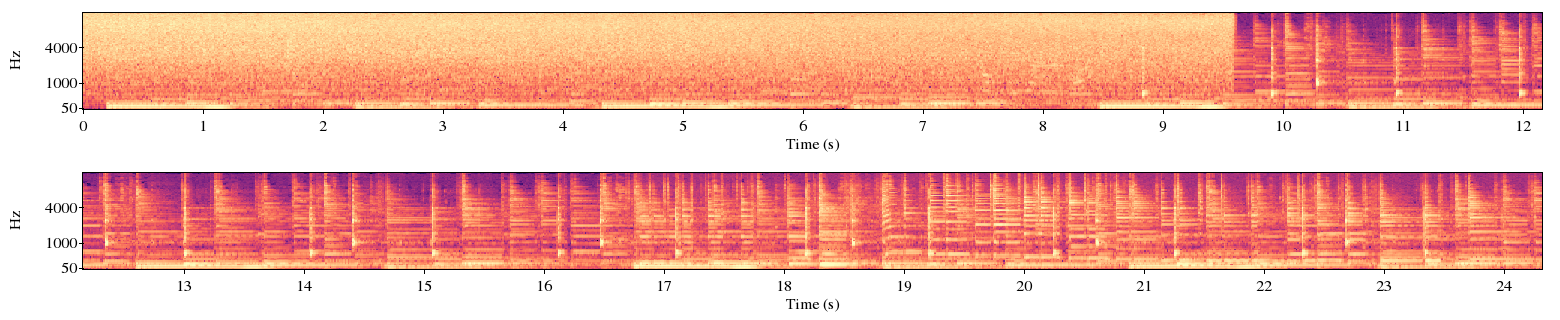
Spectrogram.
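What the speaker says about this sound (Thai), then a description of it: "น้ำตกเอราวัณ" Erawan waterfall in Kanchanaburi, Thailand, roars loud and steady with rushing water throughout, and music begins partway through over the continuing water noise.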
